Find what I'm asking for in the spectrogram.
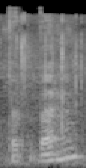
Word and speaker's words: Tubbergen: I'm thinking of some, In Tubbergen, in the Netherlands, I don't know why I say Tubbergen, it's Tubbergen, in Tubbergen. – You're saying a Dutch name with an English pronunciation.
